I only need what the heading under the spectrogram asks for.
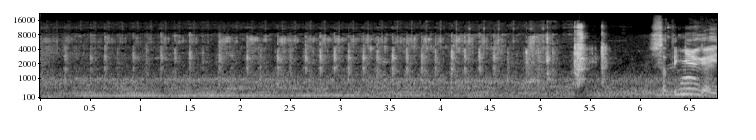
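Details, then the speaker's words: Honda RS 125 Fi single-cylinder idling before teardown, owner reported a knocking noise: sharp even tapping about four to five per second from the lower engine; connecting rod or piston slap suspected, later confirmed piston slap. "kaya nanggaling ang tanog meron ang kanyang makina Ito ba ay connecting rod o Ito ba ay piston slap"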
